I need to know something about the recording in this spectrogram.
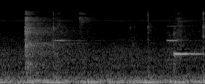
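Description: Steady low hum inside a Mitsubishi Electric elevator car, with a short soft rustle early on and a single high electronic beep near the end as the door-close button is pressed.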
